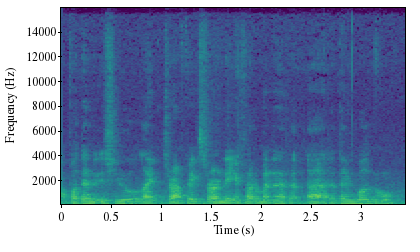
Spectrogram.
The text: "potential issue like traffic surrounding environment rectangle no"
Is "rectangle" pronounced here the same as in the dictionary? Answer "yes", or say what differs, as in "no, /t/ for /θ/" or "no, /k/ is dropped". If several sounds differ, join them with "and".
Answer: no, /k/ is dropped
